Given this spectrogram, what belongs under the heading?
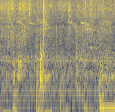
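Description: Okra stuffed with masala fries with onions in a pan while being stirred, a soft sizzle broken by a few rhythmic scraping strokes at roughly half-second intervals; no voices.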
